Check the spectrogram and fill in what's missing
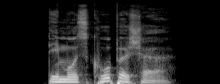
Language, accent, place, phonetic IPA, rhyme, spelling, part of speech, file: German, Germany, Berlin, [ˌdeːmosˈkoːpɪʃɐ], -oːpɪʃɐ, demoskopischer, adjective, De-demoskopischer.ogg
- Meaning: inflection of demoskopisch: 1. strong/mixed nominative masculine singular 2. strong genitive/dative feminine singular 3. strong genitive plural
